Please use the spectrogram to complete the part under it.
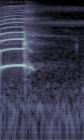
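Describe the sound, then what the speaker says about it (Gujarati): A peacock near a temple at night lets out one loud, brassy honking call that cuts off sharply, followed by a faint short note and quiet. "મોર બોલી રહ્યો છો"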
